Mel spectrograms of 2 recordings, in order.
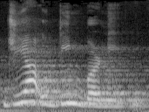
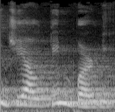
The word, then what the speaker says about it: जियाउद्दीन बर्नी: ये जियाउद्दीन तीनों अलग अलग हैं और तीनों को एक साथ प्रोनाउंसिएशन करने की कोशिश करनी है। ओके, कैसे, जियाउद्दीन बर्नी।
